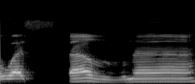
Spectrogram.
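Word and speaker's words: وَاسْتَغْنَى: Wa amma man bakhila wastaghna. Hati-hati pas di tagh jangan terlalu bablas. Tagh, bibir kita jangan ditarik ke belakang. Kalau ke belakang wastaghna, taghna ya. Huruf tebal.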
